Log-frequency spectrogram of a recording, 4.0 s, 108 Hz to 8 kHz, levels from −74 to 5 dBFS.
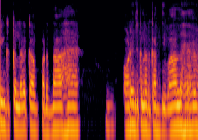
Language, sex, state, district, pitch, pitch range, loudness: Hindi, male, Bihar, Araria, 155 Hz, 155-160 Hz, -13 LUFS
